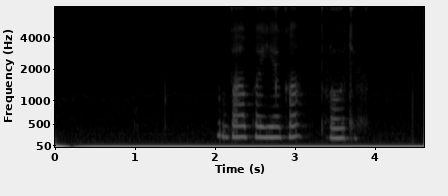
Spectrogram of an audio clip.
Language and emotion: Russian, sad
